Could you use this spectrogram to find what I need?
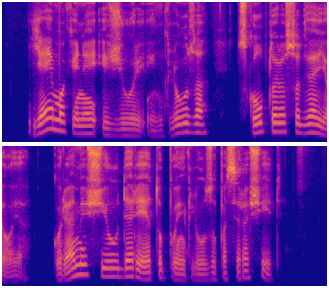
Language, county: Lithuanian, Klaipėda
